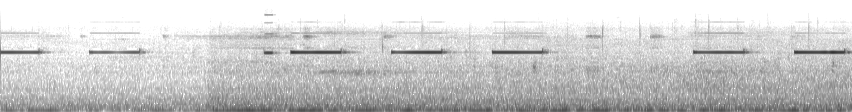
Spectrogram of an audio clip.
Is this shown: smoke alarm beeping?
yes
